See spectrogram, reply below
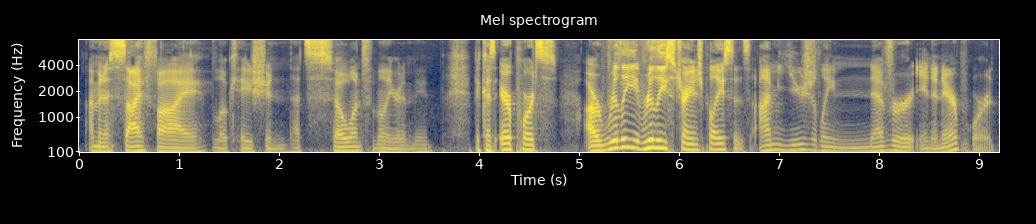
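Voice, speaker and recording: A young man hosting a podcast, telling a personal story in a candid, reflective way, his voice jumping up for emphasis and dropping low for asides. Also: no echo, studio quality. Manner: reflective, candid, swings between loud emphasis and soft asides. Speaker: podcast host.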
